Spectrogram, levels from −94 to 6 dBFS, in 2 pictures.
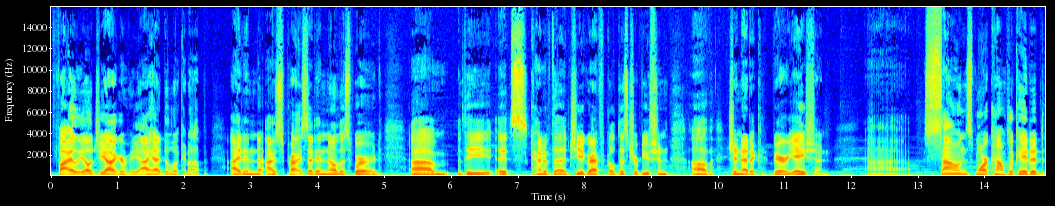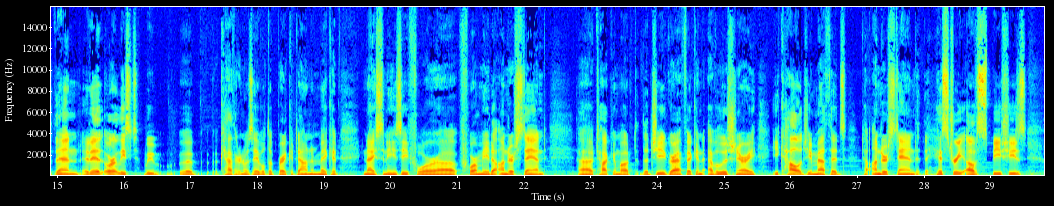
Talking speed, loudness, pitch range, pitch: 145 wpm, -19 LUFS, 85-110 Hz, 95 Hz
